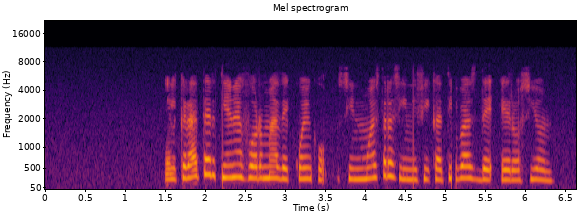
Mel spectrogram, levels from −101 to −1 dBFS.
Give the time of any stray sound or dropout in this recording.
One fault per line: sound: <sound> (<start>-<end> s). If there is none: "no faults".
sound: dropout (5.1-5.1 s)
